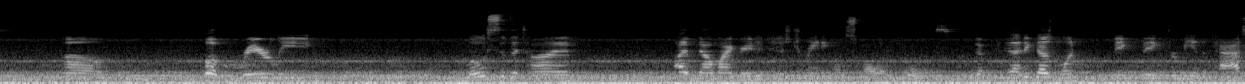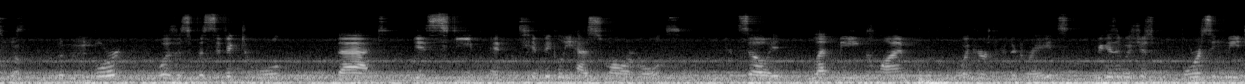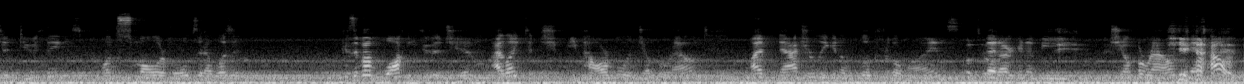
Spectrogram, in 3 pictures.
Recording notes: The episode has subpar audio quality and will be the last full-length of its kind.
